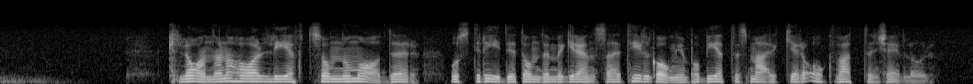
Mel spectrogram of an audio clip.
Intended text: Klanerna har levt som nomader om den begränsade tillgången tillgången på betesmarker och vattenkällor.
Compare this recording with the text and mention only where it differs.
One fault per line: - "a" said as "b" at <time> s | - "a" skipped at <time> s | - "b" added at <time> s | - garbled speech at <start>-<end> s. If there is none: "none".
- "och stridit" added at 4.3 s
- "tillgången" skipped at 6.9 s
